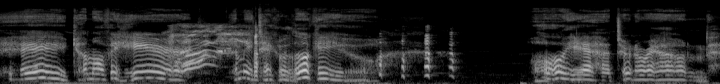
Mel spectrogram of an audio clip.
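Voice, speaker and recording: In a put-on character voice that is fairly high and raspy, the speaker goes very slowly with long, frequent pauses. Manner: creepy.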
